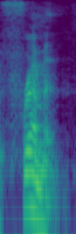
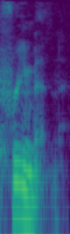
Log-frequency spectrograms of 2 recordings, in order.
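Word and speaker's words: Fremen: re m-- n so it's sort of like free men but but they're the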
